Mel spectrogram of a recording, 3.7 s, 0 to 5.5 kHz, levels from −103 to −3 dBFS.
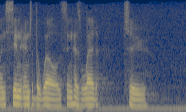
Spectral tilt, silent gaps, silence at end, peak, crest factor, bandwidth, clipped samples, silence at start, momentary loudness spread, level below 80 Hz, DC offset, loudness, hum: -6.5 dB/octave; none; 0 s; -20 dBFS; 16 dB; 5.4 kHz; under 0.1%; 0 s; 15 LU; -52 dBFS; under 0.1%; -34 LUFS; none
